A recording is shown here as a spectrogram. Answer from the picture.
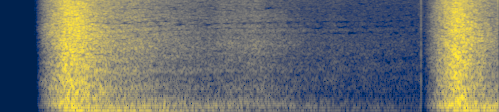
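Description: A whoosh sound effect with a deep low boom. It starts suddenly a moment in, sweeps down in pitch and fades away over about a second and a half.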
